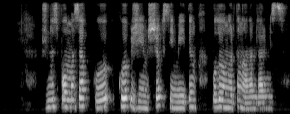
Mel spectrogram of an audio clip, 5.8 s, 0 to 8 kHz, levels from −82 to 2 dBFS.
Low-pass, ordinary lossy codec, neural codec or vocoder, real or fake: 7.2 kHz; MP3, 64 kbps; none; real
